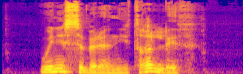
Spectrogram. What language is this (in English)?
Kabyle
